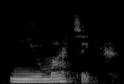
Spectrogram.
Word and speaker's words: pneumatic: This is pneumatic. Pneumatic. The P is silent, not pneumatic.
